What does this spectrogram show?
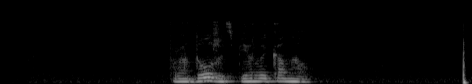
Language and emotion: Russian, neutral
